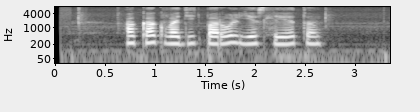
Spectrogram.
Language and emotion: Russian, neutral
